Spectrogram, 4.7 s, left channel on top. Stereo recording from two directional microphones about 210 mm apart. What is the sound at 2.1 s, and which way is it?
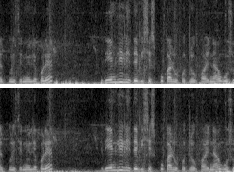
Speech, 10° left (ahead or behind).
